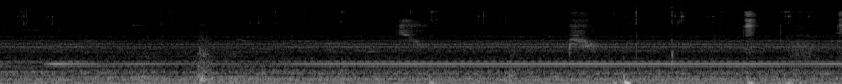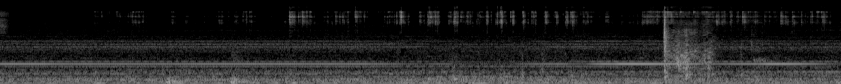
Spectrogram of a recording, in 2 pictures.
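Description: Cat playing with a wand toy on carpeted stairs: scattered soft rustles and light taps of paws and cord, with a louder rustle about a second before the end. A steady high hum runs underneath.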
